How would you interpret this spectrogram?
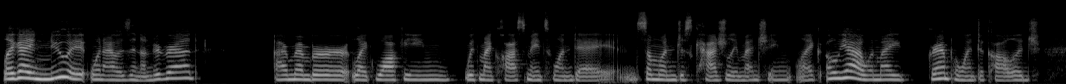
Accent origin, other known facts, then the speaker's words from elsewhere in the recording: Sacramento, California, United States; moved away as an adult; also born or lived in Berkeley, California; now in San Diego, United States; I'm from the Sacramento area, um, grew up a Kings fan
